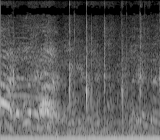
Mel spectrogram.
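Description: Players and spectators shouting and calling out, then a few sharp claps or hand slaps spaced through the second half, over a steady low hum.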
